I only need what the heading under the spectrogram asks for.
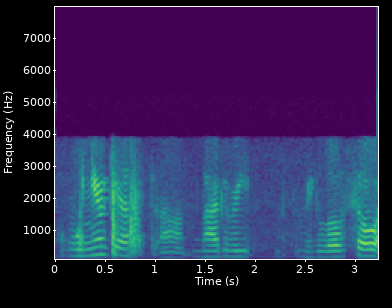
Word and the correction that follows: Rigoglioso: That's close enough. Rigoglioso. – Rigoglioso.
